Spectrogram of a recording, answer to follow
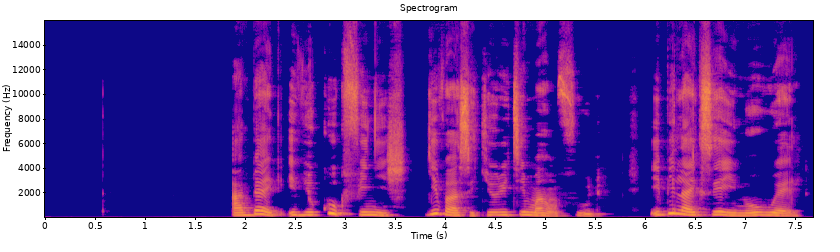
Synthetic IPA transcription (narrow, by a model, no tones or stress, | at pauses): abɛɡifjukukfiniʃ | ɡivasikjuɾitimãn̩fud | ḭbilaɪkseinowɛl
